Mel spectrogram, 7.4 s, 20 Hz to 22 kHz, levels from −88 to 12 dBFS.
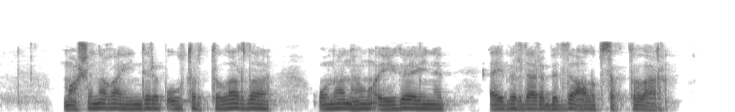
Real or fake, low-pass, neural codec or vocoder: real; 5.4 kHz; none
